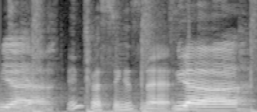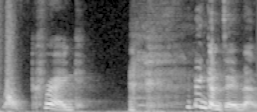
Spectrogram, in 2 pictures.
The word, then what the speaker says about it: Craig: I thought it was spelled C-R-E-G for ages, and then I saw it written down. It was Craig. Yeah, it was Craig. It was Craig all along, not Craig.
